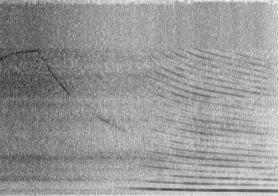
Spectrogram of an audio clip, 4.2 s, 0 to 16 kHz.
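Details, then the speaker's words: Dyson UP19 upright vacuum: a loud steady whistle, sliding slightly lower as the motor settles, over the suction roar. Air is leaking through a gap at the open side ball. "And what's happening is there's a gap."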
